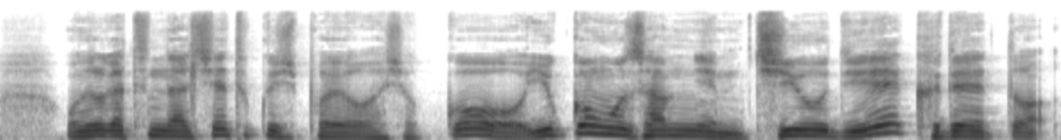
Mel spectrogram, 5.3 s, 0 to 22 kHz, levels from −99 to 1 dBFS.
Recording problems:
none

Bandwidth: 14.5 kHz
